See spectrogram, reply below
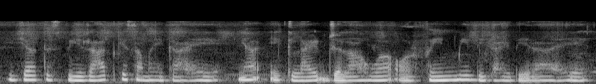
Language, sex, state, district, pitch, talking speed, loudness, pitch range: Hindi, female, West Bengal, Alipurduar, 190 Hz, 190 wpm, -16 LUFS, 180-205 Hz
